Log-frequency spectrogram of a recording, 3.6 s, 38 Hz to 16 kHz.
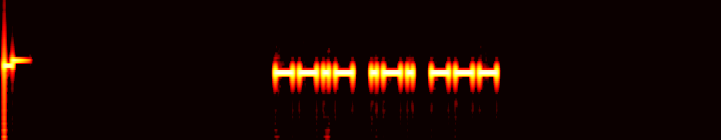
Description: Morse code, heard as a keyed tone, about 40 wpm, 700 Hz. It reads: QRO
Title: Top 90 QSO Elements 40wpm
